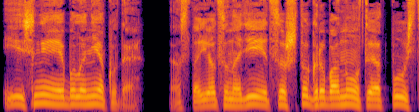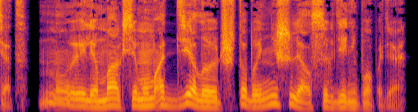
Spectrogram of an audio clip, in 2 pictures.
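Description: A male audiobook narrator telling a first-person story with a lively, swinging delivery. His voice is mellow and darkish, and the sound is dry and close to the mic. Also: mid-range voice, moderate pace, few pauses, dry recording.

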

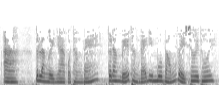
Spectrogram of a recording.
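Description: A woman's voice: medium pitch, fast talker, husky, muffled recording, lightly acted. A woman voicing a shifty male stranger who coaxes and stammers in a storybook tale. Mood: stammering. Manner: wheedling, stammering.

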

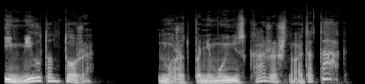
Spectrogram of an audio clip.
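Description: A man's voice: sits low, very animated, brisk, slightly rough, dry recording, studio quality, heavily acted. A man voicing an earnest, rambling eccentric who talks in a raised voice in a storybook reading. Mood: warm.

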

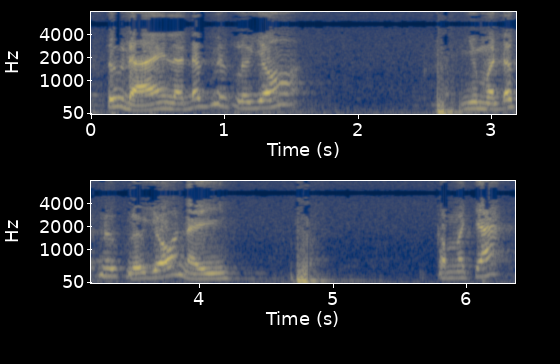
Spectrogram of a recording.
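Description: A man's voice: on the high side, darkish tone, poor audio. A man giving an informal explanatory religious lecture, often repeating phrases for emphasis. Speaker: Buddhist monk teaching a doctrine class. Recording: noticeable background noise.

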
